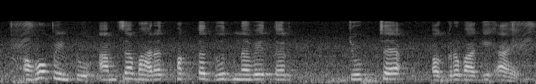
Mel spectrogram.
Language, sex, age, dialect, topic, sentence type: Marathi, female, 56-60, Varhadi, agriculture, statement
